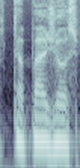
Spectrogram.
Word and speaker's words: Tapajós: Et oui, Tapajós, puisque le J ne se prononce pas Jota au Brésil.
